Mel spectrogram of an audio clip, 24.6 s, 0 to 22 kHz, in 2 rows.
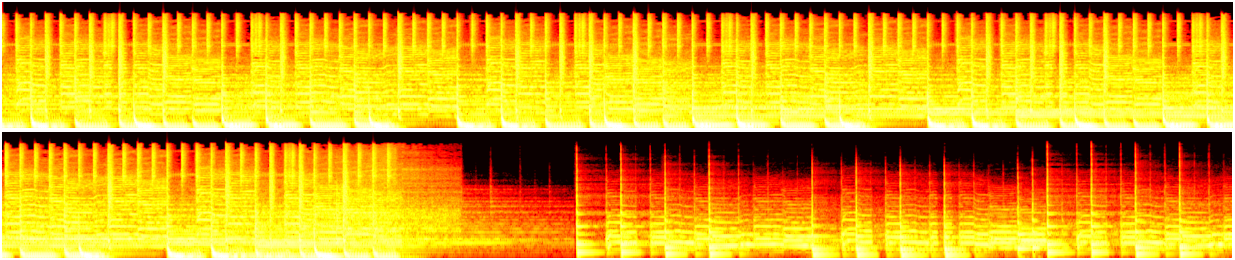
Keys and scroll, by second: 0.2 Up, 1.4 Up, 1.9-6.2 typing, 2.2 Return, 3.7 Return, 5.9 Return, 9.7 r, 11.6 space, 13.8 m, 14.2 Up, 15.2 Up, 15.5-20.6 typing, 22.1 2, 22.5 0, 22.7 Return, 23.4 space, 24.4 m.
